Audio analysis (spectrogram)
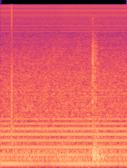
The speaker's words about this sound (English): Yeah, and I don't have a hum. Yeah, well, if I plug it in. Oh.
